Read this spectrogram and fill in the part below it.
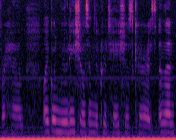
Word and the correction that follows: Cruciatus: Oh, they pronounce it Cruciatus.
